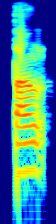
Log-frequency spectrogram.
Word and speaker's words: bon: You want to click on Bong, this highlighted speaker icon, bong, and it sounds like bong, bong, right?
